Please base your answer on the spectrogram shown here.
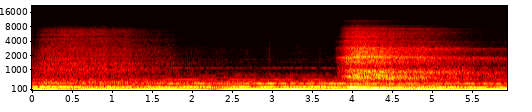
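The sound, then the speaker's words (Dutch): A deep breath is drawn in through the nose during a guided breathing exercise: a long, airy rush of air, a quiet pause, then a second breathy stretch. A constant low rumble runs underneath. “Doen we nog één keer diep in door je neus.”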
